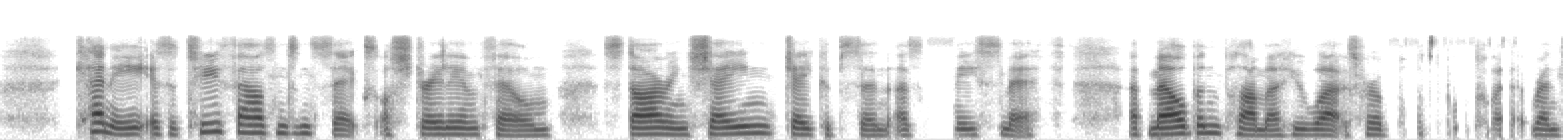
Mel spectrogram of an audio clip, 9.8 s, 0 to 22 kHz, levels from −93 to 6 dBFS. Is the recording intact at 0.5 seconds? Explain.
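Yes, at 0.5 seconds the speech comes through intact, with no fault at that moment.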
